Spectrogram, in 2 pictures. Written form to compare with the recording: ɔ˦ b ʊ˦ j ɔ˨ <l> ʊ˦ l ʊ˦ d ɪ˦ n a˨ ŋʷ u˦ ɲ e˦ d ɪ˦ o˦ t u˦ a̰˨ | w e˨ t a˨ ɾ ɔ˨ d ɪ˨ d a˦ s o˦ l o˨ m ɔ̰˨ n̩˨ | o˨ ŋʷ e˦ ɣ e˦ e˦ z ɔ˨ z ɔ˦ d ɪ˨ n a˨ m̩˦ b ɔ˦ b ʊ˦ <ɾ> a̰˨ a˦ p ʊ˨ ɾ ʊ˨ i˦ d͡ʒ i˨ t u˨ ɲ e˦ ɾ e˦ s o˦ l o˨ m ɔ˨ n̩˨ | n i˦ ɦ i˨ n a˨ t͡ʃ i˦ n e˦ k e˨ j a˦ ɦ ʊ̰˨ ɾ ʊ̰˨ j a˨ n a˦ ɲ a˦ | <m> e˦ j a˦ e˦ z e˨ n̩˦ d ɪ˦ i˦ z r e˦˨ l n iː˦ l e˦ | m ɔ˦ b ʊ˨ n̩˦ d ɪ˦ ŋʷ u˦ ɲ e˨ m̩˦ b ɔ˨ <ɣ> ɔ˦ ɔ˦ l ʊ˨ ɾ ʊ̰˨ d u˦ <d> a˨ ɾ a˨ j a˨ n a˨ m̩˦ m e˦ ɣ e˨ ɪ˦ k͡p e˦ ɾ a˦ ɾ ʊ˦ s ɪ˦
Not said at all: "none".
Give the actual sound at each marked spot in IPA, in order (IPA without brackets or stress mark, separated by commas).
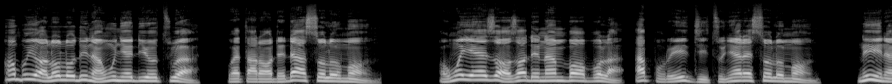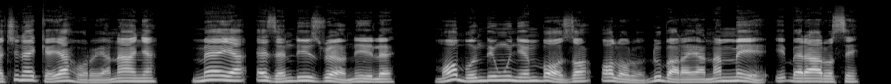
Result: l, l, m, z, b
